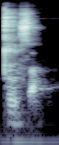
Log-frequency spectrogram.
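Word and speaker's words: Xhosa: x h o s a voice but it's pronounced closer closer language.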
